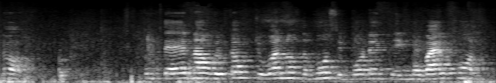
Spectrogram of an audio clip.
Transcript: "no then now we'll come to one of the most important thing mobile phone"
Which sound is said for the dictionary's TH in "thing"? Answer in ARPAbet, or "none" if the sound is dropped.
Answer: T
